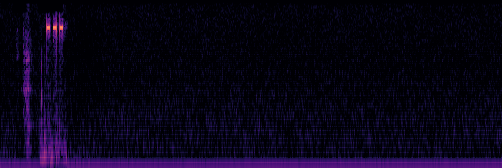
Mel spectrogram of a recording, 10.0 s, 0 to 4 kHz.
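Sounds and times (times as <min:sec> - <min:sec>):
voicemail beep tone: 0:00.8 - 0:01.3.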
